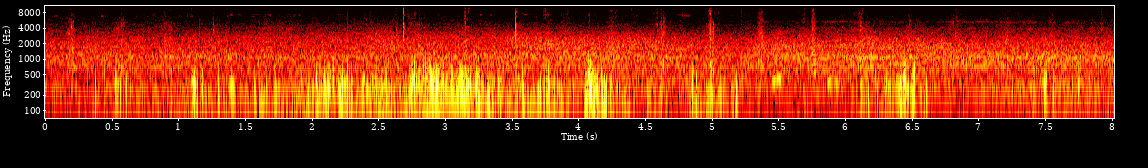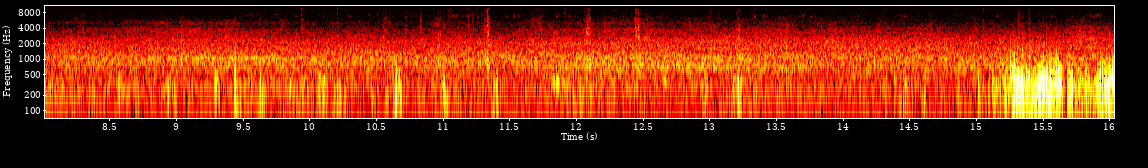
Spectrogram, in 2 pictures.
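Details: Arabian horse working on a figure eight; irregular clip-clop hoof strikes, at times quicker, mixed with occasional soft thumps, ending in a louder rushing burst.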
